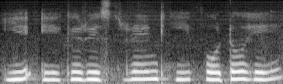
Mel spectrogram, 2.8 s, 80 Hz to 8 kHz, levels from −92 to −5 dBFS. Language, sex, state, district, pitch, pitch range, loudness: Hindi, female, Madhya Pradesh, Bhopal, 250 Hz, 245-260 Hz, -13 LUFS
